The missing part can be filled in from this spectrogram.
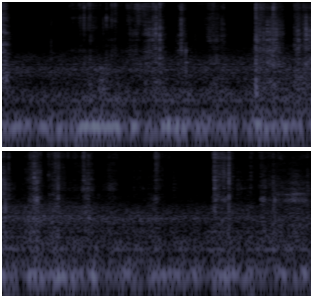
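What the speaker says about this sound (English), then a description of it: "I'm cutting along that crease." Scissors snip through scrap paper along a folded crease for a junk-journal masterboard, a series of quiet, close crisp cuts and crunches in a steady rhythm with no talking.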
